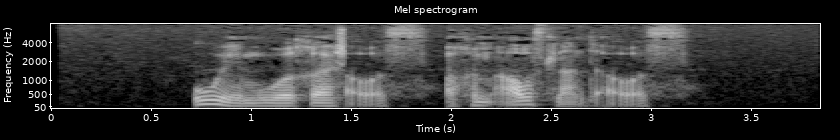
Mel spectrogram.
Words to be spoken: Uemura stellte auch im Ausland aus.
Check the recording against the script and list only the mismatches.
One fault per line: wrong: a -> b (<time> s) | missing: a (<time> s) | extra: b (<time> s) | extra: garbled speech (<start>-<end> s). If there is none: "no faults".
wrong: stellte -> aus (1.5 s)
